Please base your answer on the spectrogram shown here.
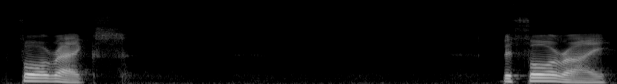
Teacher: R is added when OR meets a vowel sound in a VV connection.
